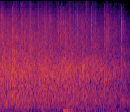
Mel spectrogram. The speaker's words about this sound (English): First, let's give a round of applause for the heralds and the angels for putting up with all this and generally keeping things moving smoothly. So thank you very much.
